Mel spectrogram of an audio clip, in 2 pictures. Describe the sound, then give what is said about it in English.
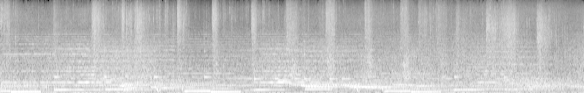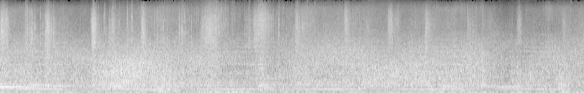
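Waves wash steadily against Brighton seafront with a rushing, gusty wind, a continuous roar with brief surges, and a faint low hum running underneath. No one speaks. “We wandered down to Brighton seafront to hear what was going on.”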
